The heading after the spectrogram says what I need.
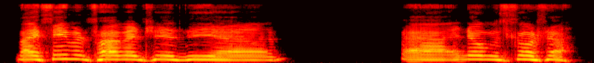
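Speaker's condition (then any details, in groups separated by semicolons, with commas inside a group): Cerebral palsy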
